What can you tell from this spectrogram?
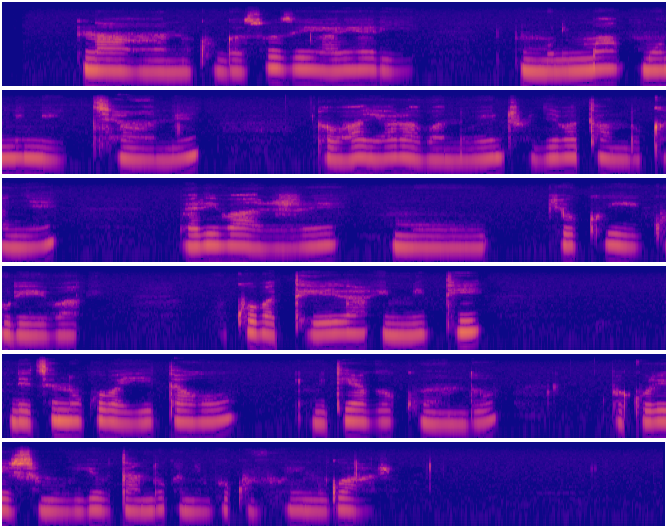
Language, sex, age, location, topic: Kinyarwanda, female, 18-24, Kigali, health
